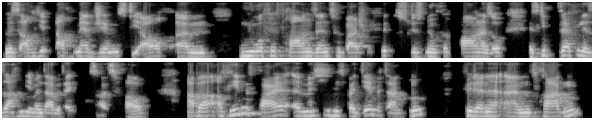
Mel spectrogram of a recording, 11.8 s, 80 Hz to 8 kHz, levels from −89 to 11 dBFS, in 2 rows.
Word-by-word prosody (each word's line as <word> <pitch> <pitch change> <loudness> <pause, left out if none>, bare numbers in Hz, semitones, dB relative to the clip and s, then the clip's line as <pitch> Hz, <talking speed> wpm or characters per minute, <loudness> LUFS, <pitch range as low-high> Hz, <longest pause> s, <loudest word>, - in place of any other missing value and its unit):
es 160 +1 +3
auch - - +1
j 385 +1 0
auch - - -1
mehr 165 0 +2
Gyms, 155 +2 +1
die - - +1
auch, 155 +1 +1
ähm, 150 -1 +2 0.3
nur 175 +2 +1
für 185 - -2
Frauen 165 -2 +1
sind, 160 +1 +1
zum 160 -1 -4
Beispiel 155 0 0
Fitnessstudios 380 - -2
nur 155 -2 +2
für 165 - -4
Frauen. 160 0 +1
Also, 160 +2 +2 0.2
es 145 - +1
gibt 200 0 -3
sehr 195 -1 +3
viele 190 -2 0
Sachen, 160 +1 0
die 165 - +2
man 150 - +2
da 145 - +3
bedenken 140 - -1
muss 470 - -4
als - - +1
Frau. - - 0 0.4
Aber - - +1
auf - - -4
jeden 260 +6 +1
Fall, 200 +4 +3
äh, 180 - +2
möchte 175 +3 0
ich 190 - -4
mich 185 -1 -2
bei - - +2
dir 215 +1 +1
bedanken 190 0 -1 0.4
für 190 - +3
deine, 165 -1 +3
ähm, 150 -1 +3
Fragen. 160 +5 0
165 Hz, 240 wpm, -14 LUFS, 155-185 Hz, 0.4 s, es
